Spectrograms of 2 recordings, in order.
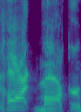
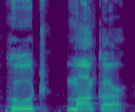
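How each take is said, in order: First: The name is said with an English pronunciation. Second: The name is said with a German pronunciation. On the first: "I like hot mocker myself" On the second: "Terry corrected me. ... hoot macher, German"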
